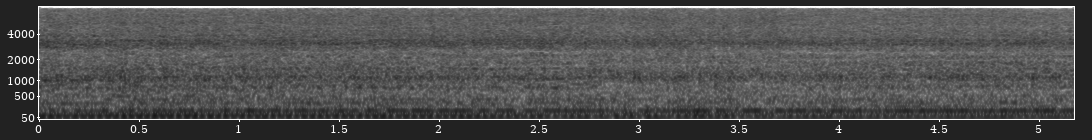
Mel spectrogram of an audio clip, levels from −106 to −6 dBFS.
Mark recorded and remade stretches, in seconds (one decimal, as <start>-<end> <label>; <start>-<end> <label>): 0.0-2.8 recorded; 2.8-3.7 remade; 3.7-5.2 recorded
